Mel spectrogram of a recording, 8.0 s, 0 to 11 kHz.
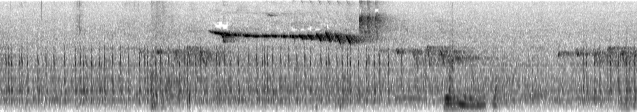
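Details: Male blue-and-white flycatcher, Morito River, Kanagawa Prefecture, Japan, 18 June 2021, giving a long bright whistled phrase that descends gradually and breaks into a rapid pulsed trill, set against continuous faint chirping and a brief low wavering sound.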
